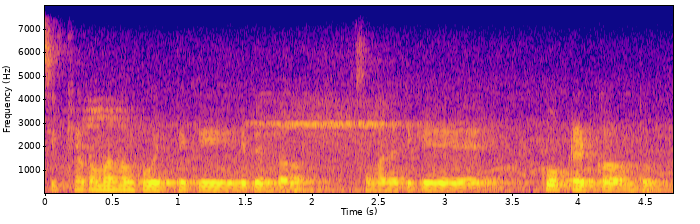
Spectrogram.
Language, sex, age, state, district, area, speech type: Odia, male, 18-30, Odisha, Cuttack, urban, spontaneous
